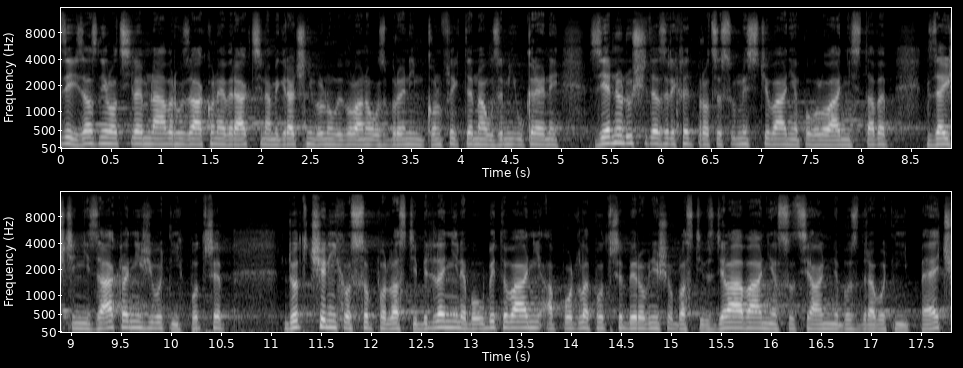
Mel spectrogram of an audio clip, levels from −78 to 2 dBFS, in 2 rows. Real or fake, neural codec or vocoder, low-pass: real; none; 14.4 kHz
